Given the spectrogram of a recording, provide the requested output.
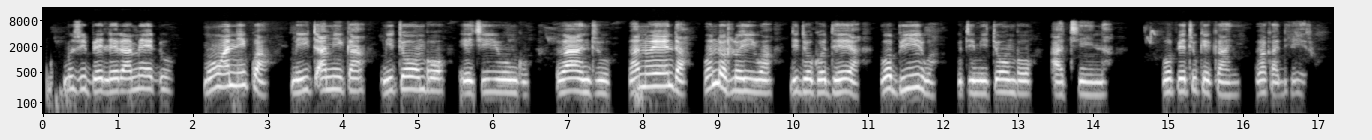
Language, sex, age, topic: Ndau, male, 18-24, health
